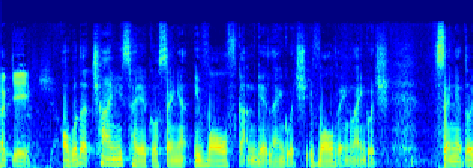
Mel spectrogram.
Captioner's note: Cantonese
